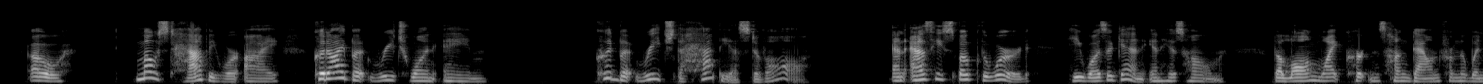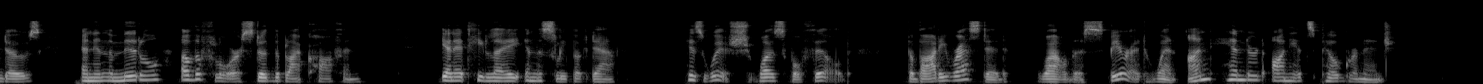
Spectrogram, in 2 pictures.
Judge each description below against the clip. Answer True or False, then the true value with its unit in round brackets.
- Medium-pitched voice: True (165 Hz)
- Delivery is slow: False (150 wpm)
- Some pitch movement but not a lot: False (5.8 semitones)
